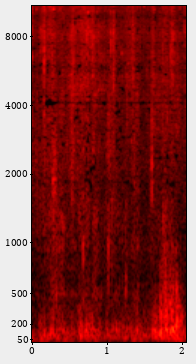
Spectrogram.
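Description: A dog walking on a leash along a concrete sidewalk: faint footfalls and breathing, a little louder near the end. The dog is tiring.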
